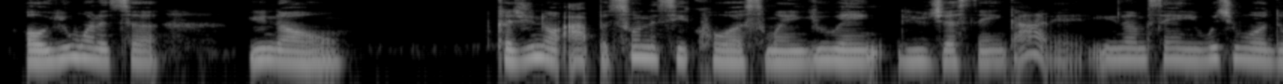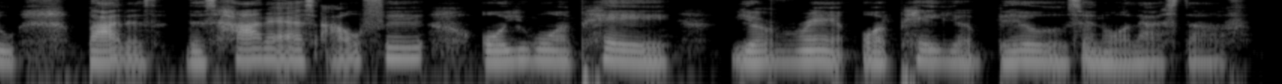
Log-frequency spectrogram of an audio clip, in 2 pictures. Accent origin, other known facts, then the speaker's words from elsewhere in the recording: New York City, New York, United States; I'm from New York City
